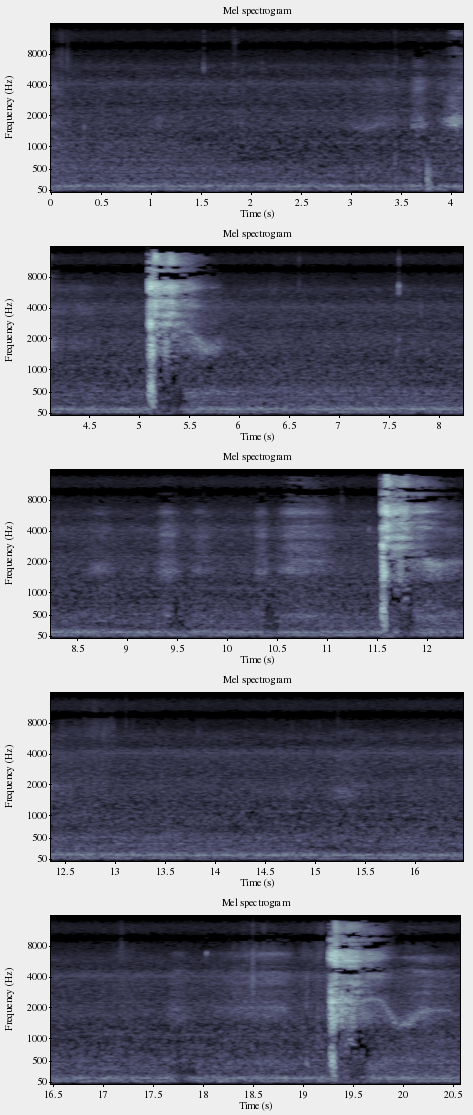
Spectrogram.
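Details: Adult woman with seasonal allergies and congestion, mic very close, slightly tipsy: three sharp, explosive sneezes several seconds apart with faint sniffing and breathing between, over low hum; desperate allergy sneezing.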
